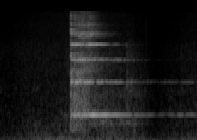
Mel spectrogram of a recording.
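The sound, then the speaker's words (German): A single bright clink of glasses touching in a toast, a sharp onset followed by a ringing, high tone that fades over about a second, with no voices. “Mädels, lasst uns mal anprosten.”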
